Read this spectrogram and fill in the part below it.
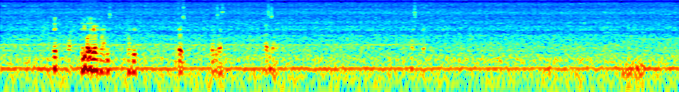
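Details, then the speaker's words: Diamond turning lathe cutting a homemade record after zeroing the stylus tip by reflection: quiet steady low hum, faint hiss, a few light early ticks, no chatter; the chip pulls off cleanly and spools on the center nut/washer. Normal cut. "there it is cutting lots of glare it pulls that chip off pretty nicely and clears it and uh we just let that cook"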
